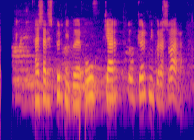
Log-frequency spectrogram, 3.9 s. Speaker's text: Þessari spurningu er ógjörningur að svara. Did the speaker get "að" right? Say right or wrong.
right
